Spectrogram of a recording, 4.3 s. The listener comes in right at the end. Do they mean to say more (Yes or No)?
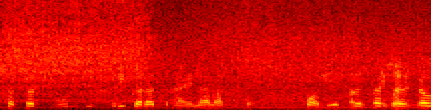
No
